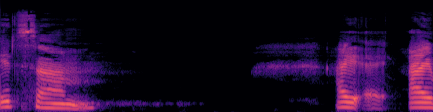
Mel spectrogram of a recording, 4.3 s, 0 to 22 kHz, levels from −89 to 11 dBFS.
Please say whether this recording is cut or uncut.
uncut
